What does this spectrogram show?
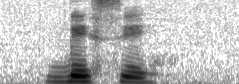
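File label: "gbese", Nigerian Pidgin, female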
